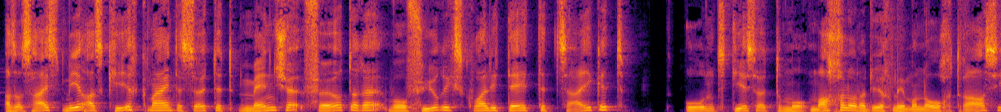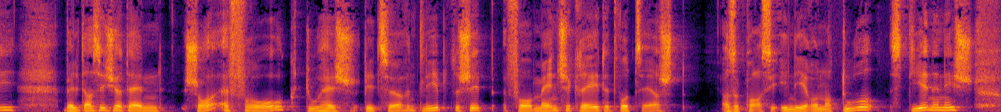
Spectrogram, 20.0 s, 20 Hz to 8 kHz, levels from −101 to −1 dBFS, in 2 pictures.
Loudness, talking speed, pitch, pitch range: -20 LUFS, 150 wpm, 145 Hz, 125-170 Hz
